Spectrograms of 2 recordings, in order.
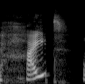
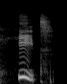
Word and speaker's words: height: Or, to look at it with some other words, the word height, like how tall you are today, would have been pronounced more like heat.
